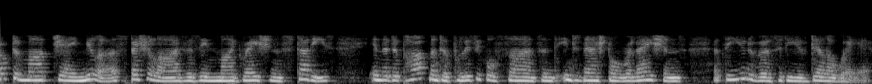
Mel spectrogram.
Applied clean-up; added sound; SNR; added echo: none; none; none; reverberation time 0.2 s.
